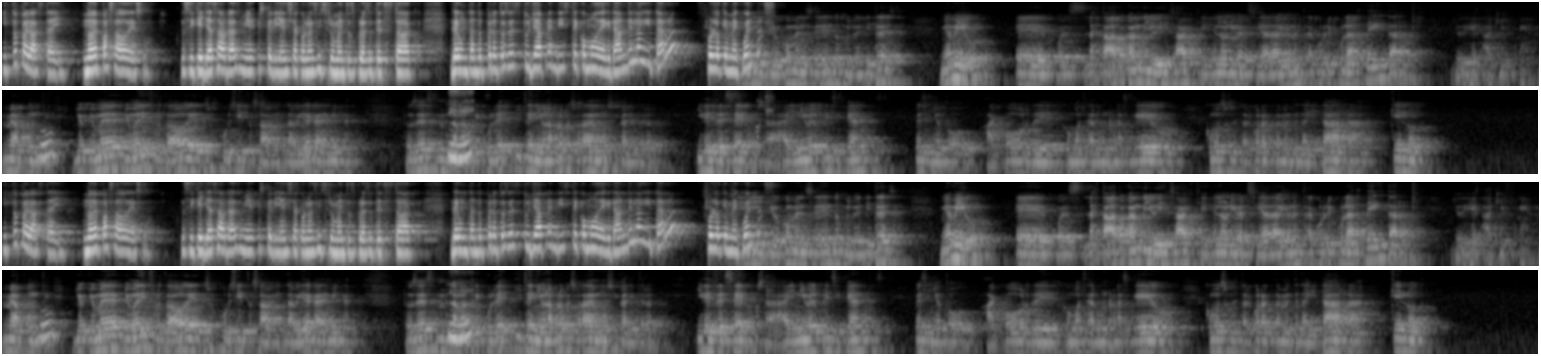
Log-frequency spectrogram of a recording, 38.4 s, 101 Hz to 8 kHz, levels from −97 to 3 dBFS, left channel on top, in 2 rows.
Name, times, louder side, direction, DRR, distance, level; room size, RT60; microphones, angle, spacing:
voice 1, 0.0-1.8 2.2-8.5 8.8-9.4 19.7-19.8 24.8-25.1, left 3 dB, 80° left, 1.2 m, -26 dB
voice 2, 9.2-11.2 11.7-12.2 12.7-17.6 18.1-19.8 20.1-23.6 23.8-27.4 27.9-30.2 30.6-33.9 34.3-36.2 36.6-37.0, right 1 dB, 35° right, 6.9 m, -44 dB
28.0 x 26.0 x 7.1 m
head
